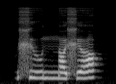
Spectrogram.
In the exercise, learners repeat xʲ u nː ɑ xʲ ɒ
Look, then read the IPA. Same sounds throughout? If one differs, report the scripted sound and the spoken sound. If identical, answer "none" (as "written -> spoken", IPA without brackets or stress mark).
ɑ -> ɒ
